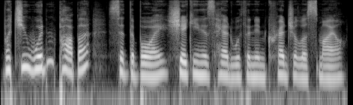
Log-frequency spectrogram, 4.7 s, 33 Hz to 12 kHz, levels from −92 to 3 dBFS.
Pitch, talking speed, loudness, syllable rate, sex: 190 Hz, 180 wpm, -17 LUFS, 4.7 syllables/s, female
